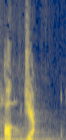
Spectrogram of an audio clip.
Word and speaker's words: Okja: And how do you pronounce it? – Okja.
